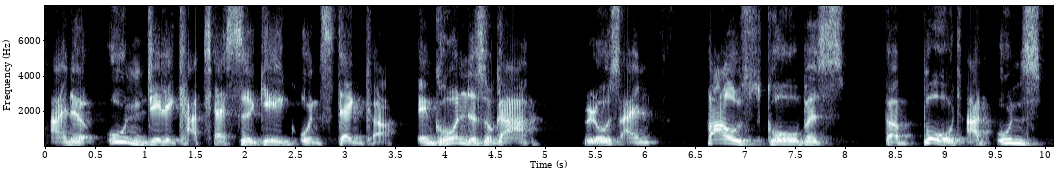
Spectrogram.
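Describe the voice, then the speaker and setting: Gravelly, fervent brooding philosopher. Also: male voice, medium pitch, bright, forceful tone, exaggerated voice. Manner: declamatory, halting, with dramatic pauses and repetitions. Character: fervent, brooding male philosopher proclaiming eternal return. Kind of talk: theatrical radio play monologue.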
